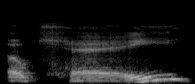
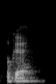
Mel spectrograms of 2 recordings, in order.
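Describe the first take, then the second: First: It sounds unsure and questioning. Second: It sounds confident and settled.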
